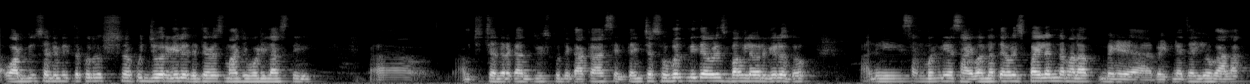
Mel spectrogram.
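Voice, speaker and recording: A young man from Maharashtra answers an interviewer's questions about his political work. He sounds earnest and loyal, his sentences sometimes stumbling and restarting. His voice is mellow and dark, and the room around him rings back. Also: mid-range voice, flat delivery, a little fast, echoey room. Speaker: political party worker, interview guest.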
